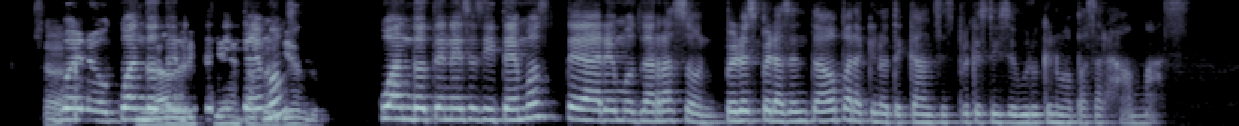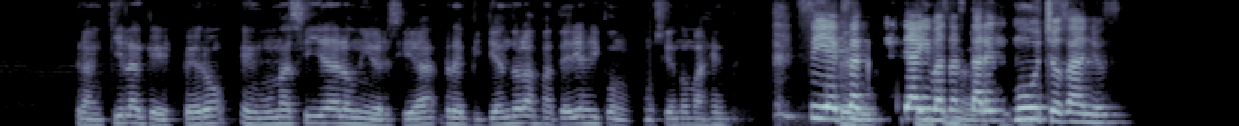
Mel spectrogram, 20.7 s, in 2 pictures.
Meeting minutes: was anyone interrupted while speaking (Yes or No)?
Yes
